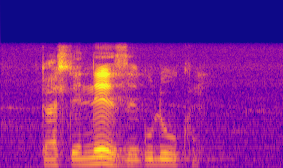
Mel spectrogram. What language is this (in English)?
Zulu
